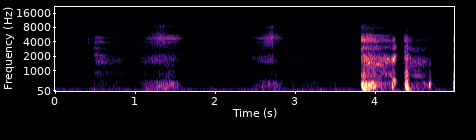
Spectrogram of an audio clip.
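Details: A severe coughing fit, described as the person's scariest yet: several strained, breathy gasps, then a run of four loud, harsh coughs in quick succession.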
